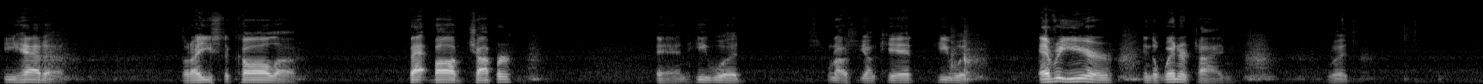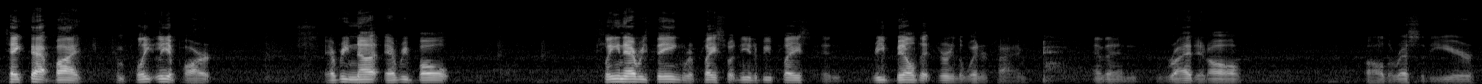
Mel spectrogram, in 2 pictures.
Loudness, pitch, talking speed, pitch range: -23 LUFS, 100 Hz, 130 wpm, 85-115 Hz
